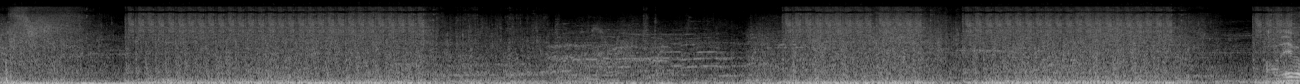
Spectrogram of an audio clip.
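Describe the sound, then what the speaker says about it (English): Monster projectile attacks in the video game Dead Space 3: dense, continuous bursts of gunfire-like popping and booming under the action, loud throughout, with brief lulls, mixed with mechanical game noise. "Oh, they have a projectile attack."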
